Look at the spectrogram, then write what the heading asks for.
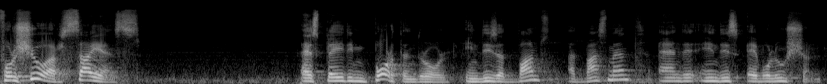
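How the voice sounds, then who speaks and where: Amid audible room echo, a man with a non-native accent speaks very slowly at a fairly high pitch with lively intonation. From Italy. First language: Italian. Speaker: volleyball coach. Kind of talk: lecture. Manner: halting.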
